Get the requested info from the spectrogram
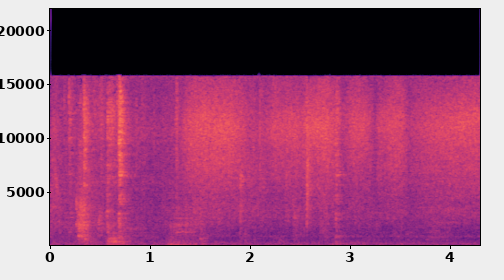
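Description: A whiteboard eraser rubbing across the board in a soft, steady hiss, after a couple of short knocks and a low thump in the first second or so.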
